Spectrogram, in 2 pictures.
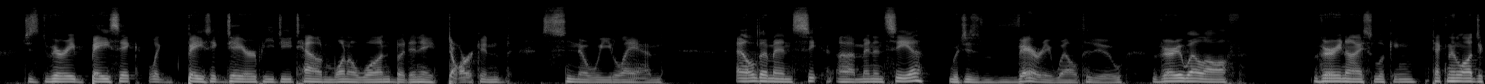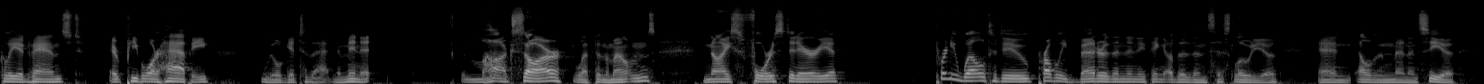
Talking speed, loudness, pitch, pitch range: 130 wpm, -34 LUFS, 120 Hz, 105-130 Hz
